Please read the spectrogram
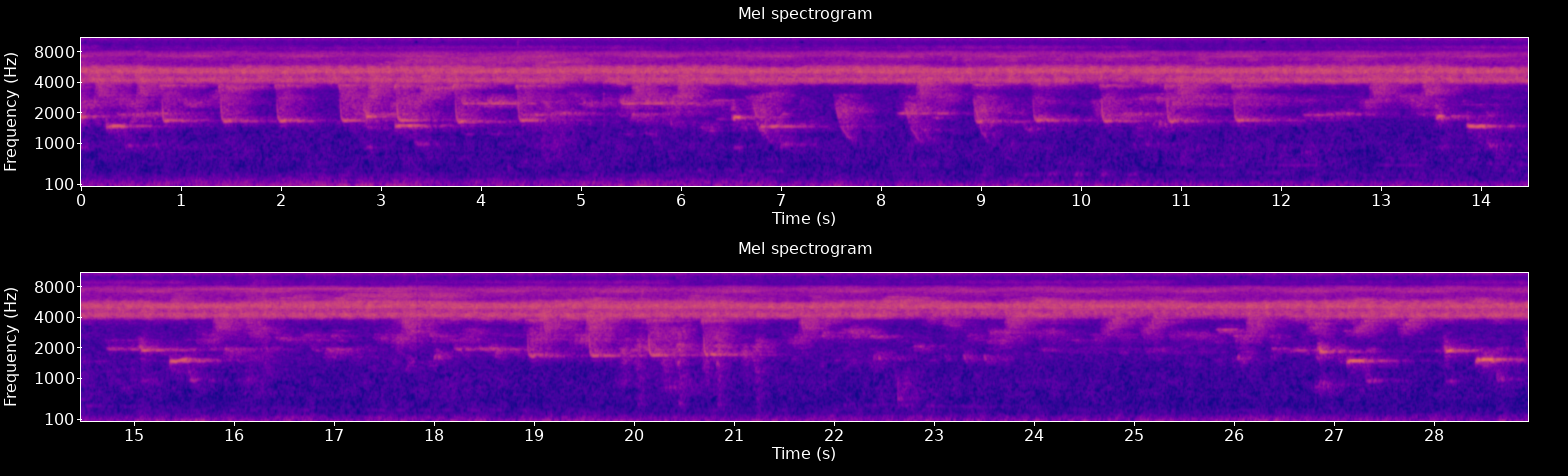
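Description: Forest ambience: a steady, high-pitched insect drone, with many short whistled bird notes repeating over it.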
